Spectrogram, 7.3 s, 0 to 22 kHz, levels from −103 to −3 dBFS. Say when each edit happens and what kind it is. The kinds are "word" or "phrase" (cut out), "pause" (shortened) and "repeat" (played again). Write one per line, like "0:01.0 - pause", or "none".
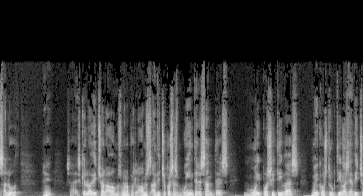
none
